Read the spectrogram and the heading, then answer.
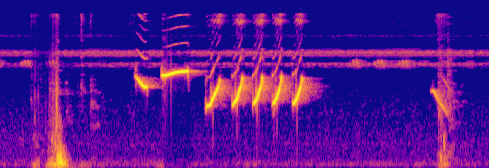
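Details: Agitated Oriental magpie-robin (sirtu or cipoh) calling a rival: a falling note and a long steady whistle, then five rapid downslurred notes, a thump before and a lone falling note after.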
